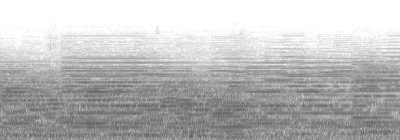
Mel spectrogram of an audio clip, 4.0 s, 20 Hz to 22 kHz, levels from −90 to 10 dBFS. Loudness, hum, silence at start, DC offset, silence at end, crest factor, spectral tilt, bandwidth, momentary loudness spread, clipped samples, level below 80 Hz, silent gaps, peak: -27 LUFS; none; 0 s; under 0.1%; 0 s; 14 dB; -6 dB/octave; 12.5 kHz; 4 LU; under 0.1%; -46 dBFS; none; -14 dBFS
